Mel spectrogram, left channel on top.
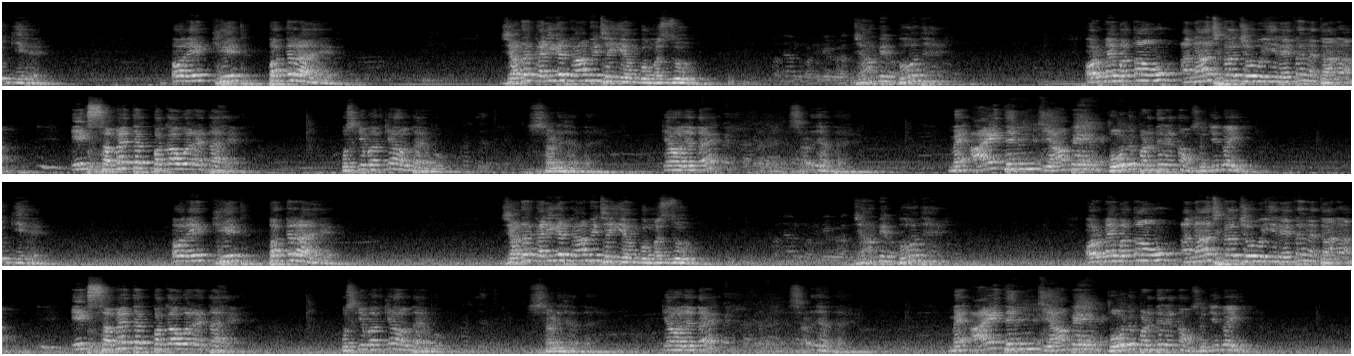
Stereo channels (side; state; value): right; noise; rumble, 13 dB below the sound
